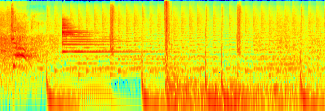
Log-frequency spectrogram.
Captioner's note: bell ringing; intense music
